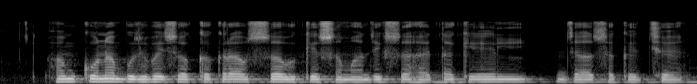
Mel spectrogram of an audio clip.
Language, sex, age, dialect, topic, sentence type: Maithili, male, 31-35, Southern/Standard, banking, question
